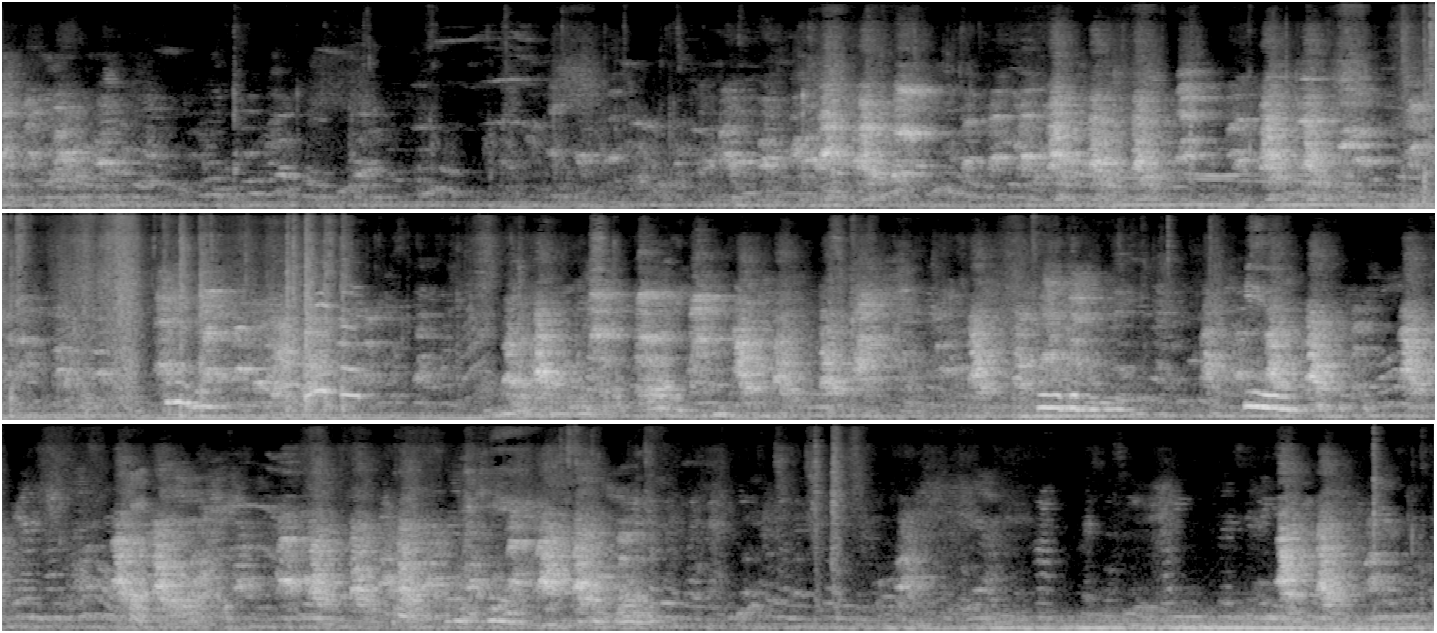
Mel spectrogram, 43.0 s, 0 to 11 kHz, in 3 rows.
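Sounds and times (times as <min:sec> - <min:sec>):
dog barking: 0:00.0 - 0:01.6, 0:05.8 - 0:15.4, 0:16.2 - 0:25.4, 0:26.3 - 0:28.8, 0:29.7 - 0:35.1, 0:41.4 - 0:42.6.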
